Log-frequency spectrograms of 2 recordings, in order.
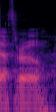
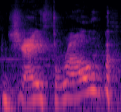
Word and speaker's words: Jethro: jethro well how did i throw now you're saying it wrong it's j throw it's from a nordic tribe filtered through a somali diary oh sorry it's cool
